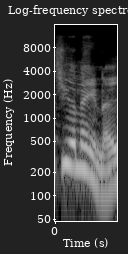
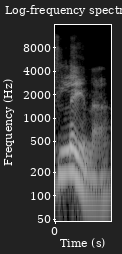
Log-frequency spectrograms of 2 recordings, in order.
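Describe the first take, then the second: First: The name begins with a 'y' sound. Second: The name begins without a 'y' sound. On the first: The speaker calls it wrong. "It's not" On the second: The speaker calls it right. "What happened to the Y?"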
